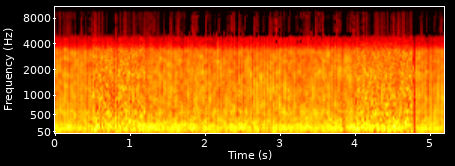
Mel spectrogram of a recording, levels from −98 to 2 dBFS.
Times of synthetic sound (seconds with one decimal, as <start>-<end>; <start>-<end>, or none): 0.0-0.5; 1.2-4.0; 4.8-5.2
